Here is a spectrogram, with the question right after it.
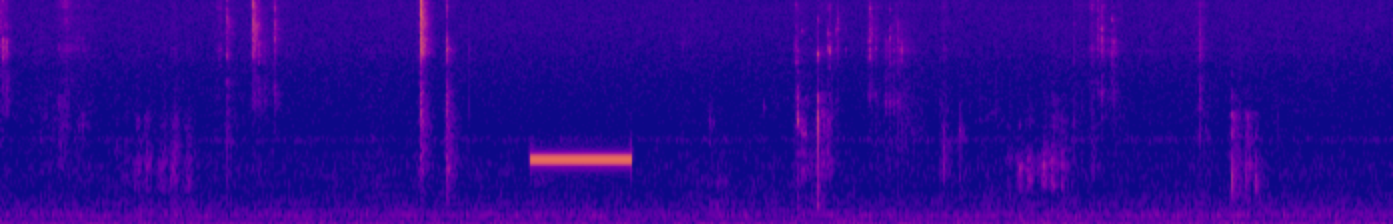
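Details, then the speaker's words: Simulated ASMR audiology role-play, high/low frequency pure-tone hearing test where the listener responds by raising a hand or saying yes: a steady one-second pure beep over quiet room noise and soft handling sounds. "what i want you to do is when you hear one of the sounds one of the tones you can either raise your hand or you can say yes okay that's all you have to do"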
